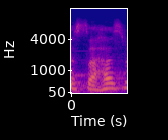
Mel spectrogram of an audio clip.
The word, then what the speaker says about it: सहस्र: पर हम जब अर्ध सकार के बाद र इस अक्षर का ध्यान रख लें तो सहस्र इस शब्द के प्रयोग में हम अपने आप को अच्छी स्थिति में पाएंगे, अर्थात उसका अशुद्ध उच्चारण नहीं करेंगे। तो यह शब्द सहस्र इस रूप में ही सर्वथा शुद्ध है।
